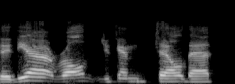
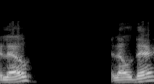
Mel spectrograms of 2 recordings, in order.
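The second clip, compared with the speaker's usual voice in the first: put-on heavy, thick, strong British accent; 2 semitones lower than usual. Acting out a phone call, the caller answers: strong British accent. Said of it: "In a strong British accent".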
